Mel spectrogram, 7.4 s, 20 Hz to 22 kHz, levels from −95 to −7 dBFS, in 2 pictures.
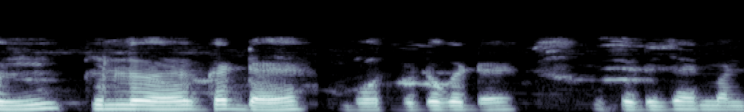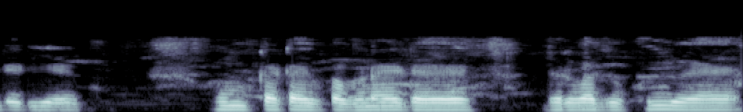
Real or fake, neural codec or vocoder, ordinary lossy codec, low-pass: real; none; none; 5.4 kHz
